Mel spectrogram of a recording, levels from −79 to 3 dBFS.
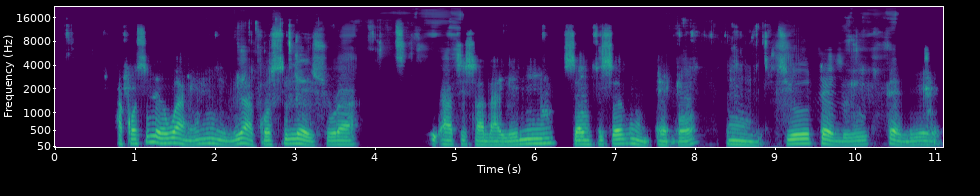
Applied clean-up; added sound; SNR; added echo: neural mask model Resemble Enhance denoiser.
